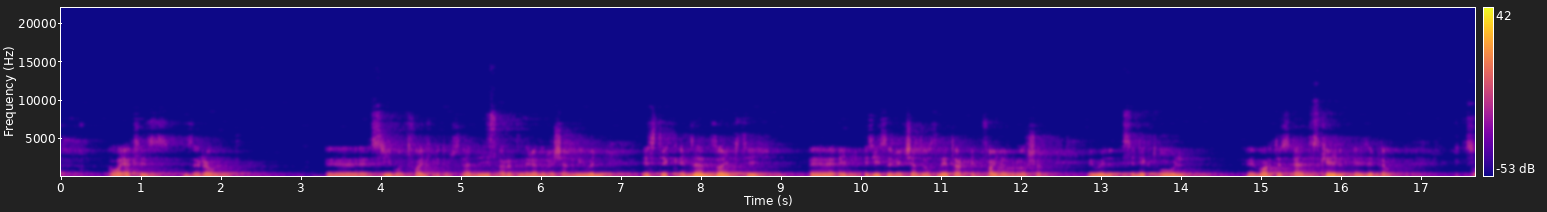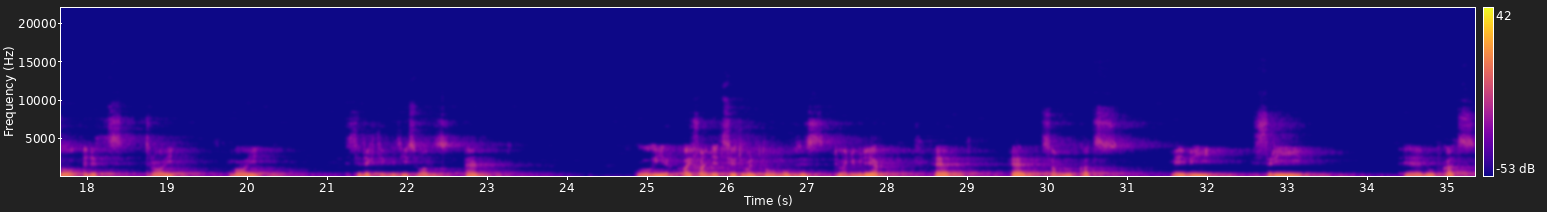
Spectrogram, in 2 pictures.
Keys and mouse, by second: 5.0-7.1 middle drag, 7.1 n, 9.9-11.7 drag, 11.7-13.1 middle drag, 13.1-14.7 right drag, 14.7-17.3 drag, 15.0-17.3 right drag, 17.3-18.3 middle drag, 18.3 Tab, 19.7-22.9 middle drag, 22.9 click, 22.9 g, 24.3-25.6 drag, 24.6 g, 25.6 Tab, 26.5 m, 27.7-28.7 drag, 28.7 Tab, 29.5 ctrl+r, 31.5 ctrl+z, 32.2 ctrl+r.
